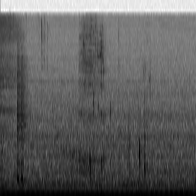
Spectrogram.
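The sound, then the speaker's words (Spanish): A person takes a sip of water: soft slurps and swallows with a faint clink of glass, quiet against a steady low background hum, and no talking. “Em, voy a tomar un poco de agua.”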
